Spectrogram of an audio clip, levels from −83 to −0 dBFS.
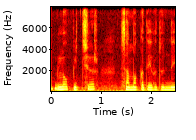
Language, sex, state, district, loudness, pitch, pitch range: Telugu, female, Andhra Pradesh, Guntur, -16 LUFS, 210 Hz, 205-230 Hz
